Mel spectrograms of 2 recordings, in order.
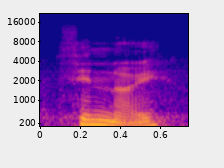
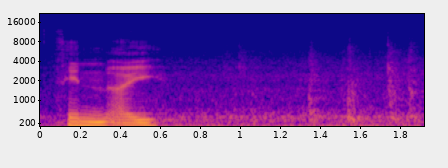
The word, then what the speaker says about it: Finnøy: Finnøy. How do you spell it? F-I-N-N-Ø. Yeah. That's the Scandinavian Ø. E-Y. Finnøy.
